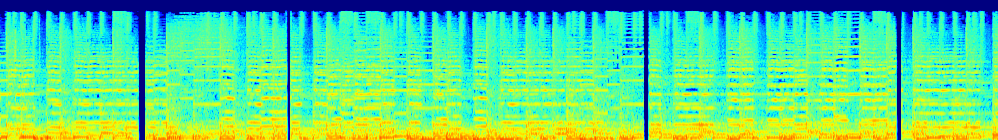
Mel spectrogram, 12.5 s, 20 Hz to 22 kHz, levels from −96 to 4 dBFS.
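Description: Corrupt frame muted at 1.72–1.83 s, 3.58–3.64 s, 8.04–8.12 s and 11.19–11.28 s: damaged compressed frames were rejected and replaced with silence. Each is an abrupt dropout with timing kept, and shows as a flat waveform and a blank vertical band on a spectrogram.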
